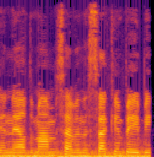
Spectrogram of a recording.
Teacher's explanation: she also totally drops the G in having, so now it sounds like havin'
